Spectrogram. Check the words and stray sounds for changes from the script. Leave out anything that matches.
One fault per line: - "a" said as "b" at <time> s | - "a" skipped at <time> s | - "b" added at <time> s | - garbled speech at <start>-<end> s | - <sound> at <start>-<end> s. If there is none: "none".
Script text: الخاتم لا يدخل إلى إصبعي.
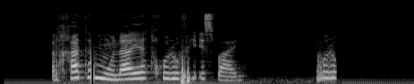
- dropout at 0.9-0.9 s
- "إلى" said as "في" at 1.8 s
- laugh at 3.2-3.4 s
